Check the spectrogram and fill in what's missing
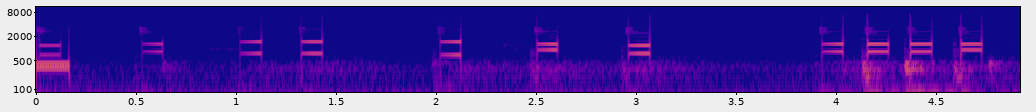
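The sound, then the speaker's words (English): A string of about twelve short, bright keypad beeps from a phone being dialed to call a number, in uneven bursts, then a quick run of five tones at the end, each a clean two-pitch chirp. “We're going to call the number now.”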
